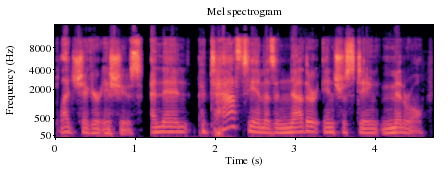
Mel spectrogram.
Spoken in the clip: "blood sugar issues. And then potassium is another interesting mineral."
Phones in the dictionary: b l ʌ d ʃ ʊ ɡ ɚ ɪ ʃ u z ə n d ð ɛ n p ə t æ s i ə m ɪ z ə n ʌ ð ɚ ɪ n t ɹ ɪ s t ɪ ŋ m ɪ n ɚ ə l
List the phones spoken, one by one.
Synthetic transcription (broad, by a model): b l ʌ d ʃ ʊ ɡ ɚ ɪ ʃ u z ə n ð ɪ n p ə t æ s i ə m ɪ z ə n ʌ ð ɚ ɪ n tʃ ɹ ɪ s t ɪ ŋ m ɪ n ɚ l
